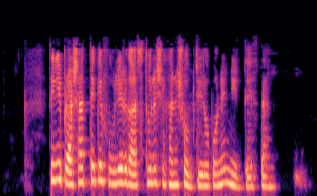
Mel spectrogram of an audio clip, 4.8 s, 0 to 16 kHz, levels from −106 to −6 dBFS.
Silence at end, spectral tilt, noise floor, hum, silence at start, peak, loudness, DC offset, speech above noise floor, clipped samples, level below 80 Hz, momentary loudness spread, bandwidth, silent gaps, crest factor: 0.3 s; -5 dB/octave; -54 dBFS; none; 0.75 s; -2 dBFS; -19 LUFS; under 0.1%; 36 dB; under 0.1%; -60 dBFS; 9 LU; 7.4 kHz; none; 16 dB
